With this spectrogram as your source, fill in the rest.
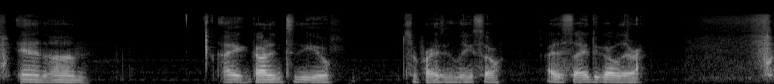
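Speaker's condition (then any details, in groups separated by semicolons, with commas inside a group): Duchenne muscular dystrophy; onset in early childhood, weak breathing muscles, non-invasive ventilation; full-time non-invasive ventilation via mouthpiece, about 10 years; weak breathing and cough, sips mouthpiece for breaths, breath stacking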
